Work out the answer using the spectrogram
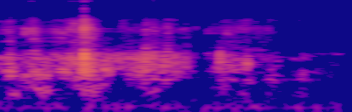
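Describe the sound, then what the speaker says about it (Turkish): Plastic packaging for a live millipede shipment crinkles and rustles as a cheap fruit knife cuts into it. The sound is close and quiet, in small scratchy bursts with no talking. "Şimdi dilerseniz paketimizi açalım."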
